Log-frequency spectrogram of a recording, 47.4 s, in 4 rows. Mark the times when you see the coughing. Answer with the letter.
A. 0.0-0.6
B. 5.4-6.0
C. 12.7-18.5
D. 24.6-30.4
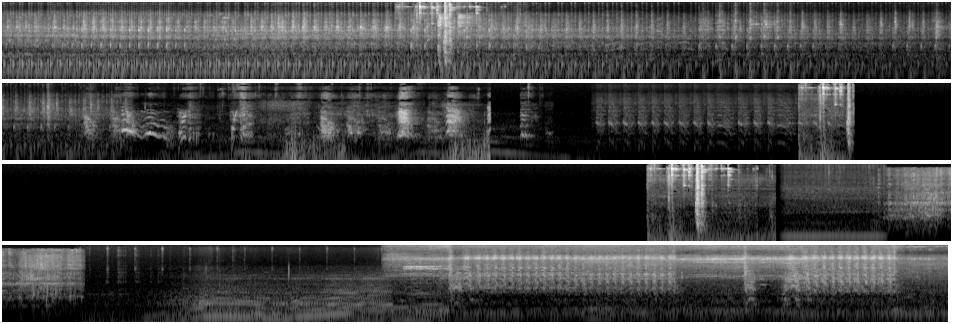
B.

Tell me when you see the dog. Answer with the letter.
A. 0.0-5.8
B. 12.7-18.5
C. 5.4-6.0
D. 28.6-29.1
B.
